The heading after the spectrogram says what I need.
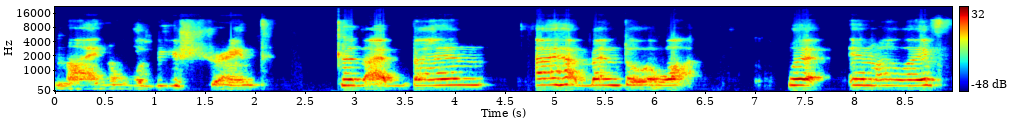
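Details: Dysarthria in a 28-year-old woman with cerebral palsy, who has speech issues that her fiancé, also with cerebral palsy, does not have.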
